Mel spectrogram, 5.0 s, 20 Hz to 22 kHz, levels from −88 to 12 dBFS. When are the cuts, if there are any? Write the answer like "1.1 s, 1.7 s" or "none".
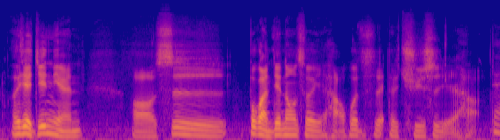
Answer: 3.9 s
